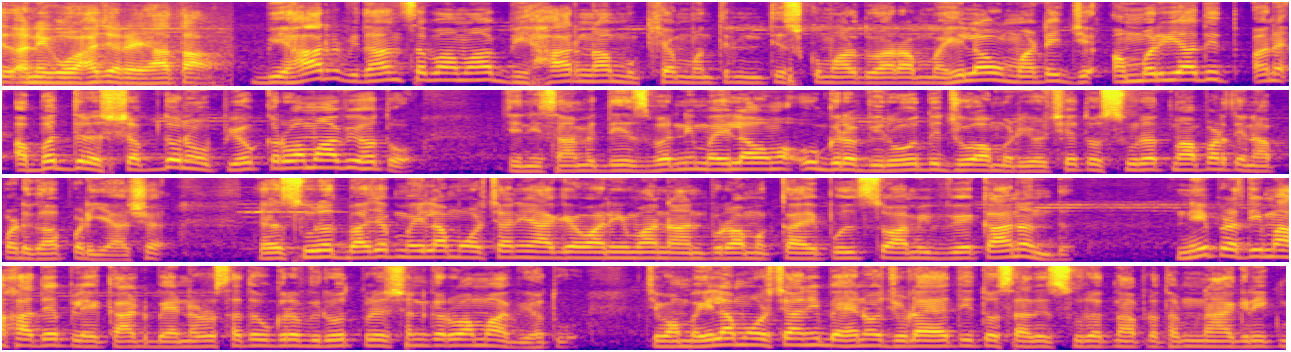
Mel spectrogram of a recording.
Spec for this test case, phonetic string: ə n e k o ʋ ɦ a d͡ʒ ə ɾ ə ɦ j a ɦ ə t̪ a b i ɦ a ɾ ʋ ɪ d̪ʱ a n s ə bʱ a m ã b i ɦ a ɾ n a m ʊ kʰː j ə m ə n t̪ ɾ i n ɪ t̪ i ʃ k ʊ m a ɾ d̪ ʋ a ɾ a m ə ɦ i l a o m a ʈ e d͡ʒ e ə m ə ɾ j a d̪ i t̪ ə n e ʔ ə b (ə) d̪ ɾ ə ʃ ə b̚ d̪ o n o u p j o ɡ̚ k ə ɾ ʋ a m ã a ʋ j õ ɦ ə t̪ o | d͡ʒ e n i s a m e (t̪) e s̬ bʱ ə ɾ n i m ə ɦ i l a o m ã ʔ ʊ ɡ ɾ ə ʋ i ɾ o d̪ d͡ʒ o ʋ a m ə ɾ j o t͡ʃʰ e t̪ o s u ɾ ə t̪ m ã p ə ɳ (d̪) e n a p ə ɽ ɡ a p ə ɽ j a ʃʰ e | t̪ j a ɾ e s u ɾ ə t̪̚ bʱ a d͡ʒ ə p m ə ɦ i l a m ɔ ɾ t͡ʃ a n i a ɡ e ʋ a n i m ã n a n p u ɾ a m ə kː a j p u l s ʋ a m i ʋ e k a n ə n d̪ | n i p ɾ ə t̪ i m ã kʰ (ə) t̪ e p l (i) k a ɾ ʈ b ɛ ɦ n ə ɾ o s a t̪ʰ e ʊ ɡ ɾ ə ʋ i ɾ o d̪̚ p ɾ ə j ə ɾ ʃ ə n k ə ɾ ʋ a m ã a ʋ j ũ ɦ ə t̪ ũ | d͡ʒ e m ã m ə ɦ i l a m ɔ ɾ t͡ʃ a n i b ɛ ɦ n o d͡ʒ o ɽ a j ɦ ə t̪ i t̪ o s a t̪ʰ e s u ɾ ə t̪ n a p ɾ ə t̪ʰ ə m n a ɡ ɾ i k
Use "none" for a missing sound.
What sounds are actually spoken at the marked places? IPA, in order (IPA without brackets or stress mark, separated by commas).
ə, d̪, t̪, a, e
